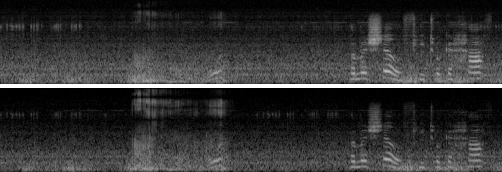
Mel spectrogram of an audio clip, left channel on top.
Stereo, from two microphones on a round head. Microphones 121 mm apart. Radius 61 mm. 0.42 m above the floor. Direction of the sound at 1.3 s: 45° right (ahead or behind).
